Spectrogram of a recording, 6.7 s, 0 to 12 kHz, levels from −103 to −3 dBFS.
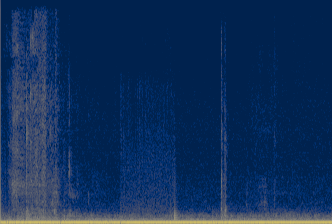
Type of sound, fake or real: real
